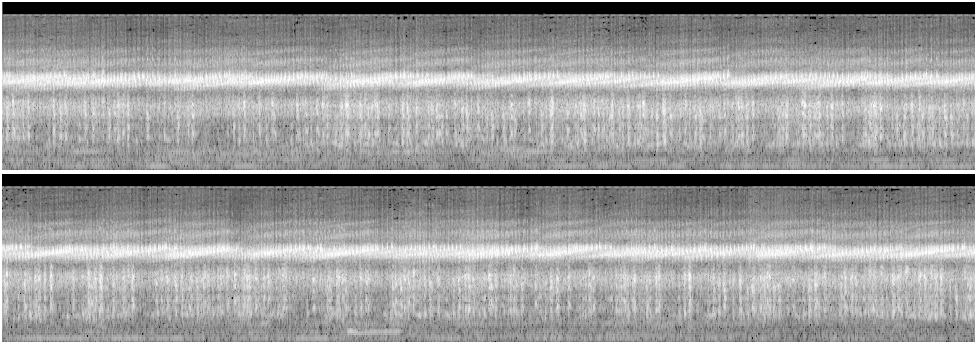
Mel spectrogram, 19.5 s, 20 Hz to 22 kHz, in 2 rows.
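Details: Spring chorus from a swamp at Heartland Forest, Ontario, April 2, 2022: hundreds of frogs such as Spring Peepers, Wood Frogs and Eastern Chorus Frogs, shrill overlapping peeps steady throughout with a grainy trilling layer beneath.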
